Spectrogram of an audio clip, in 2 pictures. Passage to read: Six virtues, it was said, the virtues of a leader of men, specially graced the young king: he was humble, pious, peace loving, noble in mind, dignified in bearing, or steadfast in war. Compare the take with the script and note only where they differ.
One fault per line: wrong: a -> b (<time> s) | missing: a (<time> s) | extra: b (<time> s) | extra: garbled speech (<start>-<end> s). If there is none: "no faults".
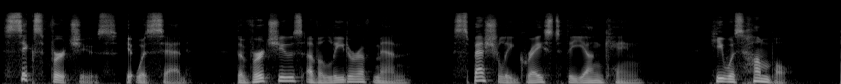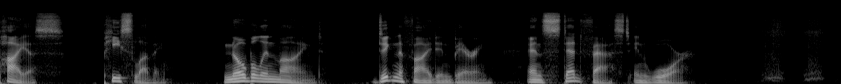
wrong: or -> and (13.7 s)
